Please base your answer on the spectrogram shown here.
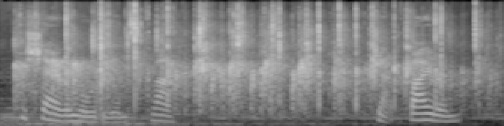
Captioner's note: applause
